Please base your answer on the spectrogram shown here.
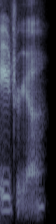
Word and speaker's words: Andrea: It's actually pronounced Adria.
